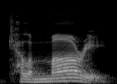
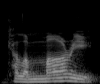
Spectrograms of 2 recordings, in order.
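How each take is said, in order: First: The stress falls on the expected syllable. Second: The stress falls on the expected syllable.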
